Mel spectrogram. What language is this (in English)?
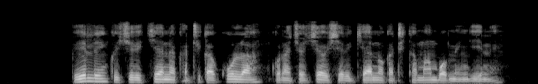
Swahili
